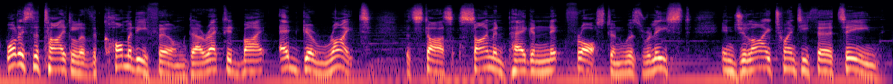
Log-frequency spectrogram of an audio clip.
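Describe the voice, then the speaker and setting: Brisk, higher-voiced quiz show host. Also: male voice, soft background music. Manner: brisk and jokey with contestants. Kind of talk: scripted quiz presenting.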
